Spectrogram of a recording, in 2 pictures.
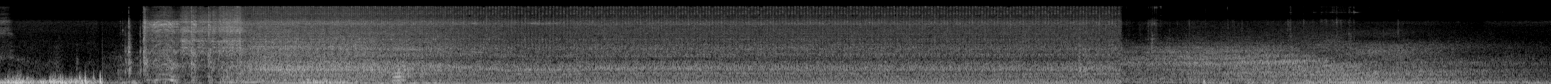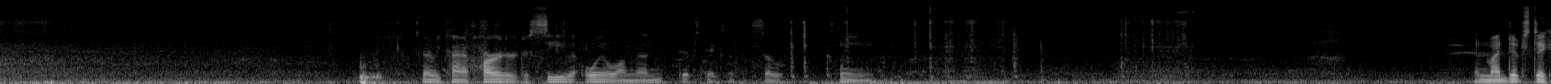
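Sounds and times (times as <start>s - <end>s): car engine starting and idling: 1.2s - 11.3s.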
